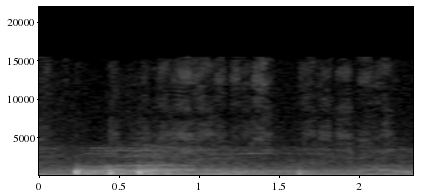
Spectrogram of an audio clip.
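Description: Felt-tip marker writing on a whiteboard: short taps and strokes of the tip, three close together in the first second and one more near the end.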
